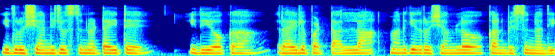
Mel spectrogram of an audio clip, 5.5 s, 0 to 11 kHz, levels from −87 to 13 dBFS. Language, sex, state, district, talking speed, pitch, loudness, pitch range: Telugu, female, Andhra Pradesh, Visakhapatnam, 110 wpm, 190 Hz, -14 LUFS, 185-200 Hz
